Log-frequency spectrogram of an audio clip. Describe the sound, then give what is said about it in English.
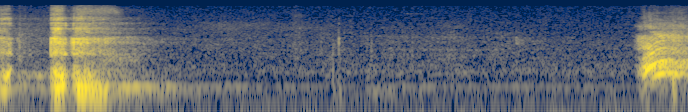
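A single sharp, breathy sneeze bursts out, followed by near silence with a faint low hum, then another short breathy burst at the end. “Bless you.”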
